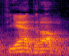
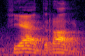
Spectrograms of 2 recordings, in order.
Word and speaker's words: Fjädrar: How do you pronounce this? Fjädrar. What? Fjädrar.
